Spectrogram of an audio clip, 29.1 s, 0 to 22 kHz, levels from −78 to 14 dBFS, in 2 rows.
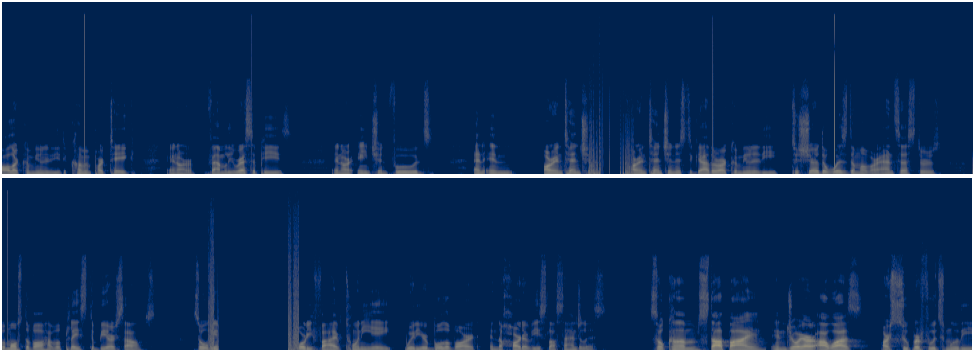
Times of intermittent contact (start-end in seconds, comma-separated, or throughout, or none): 8.81-9.47, 17.66-19.02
